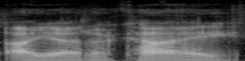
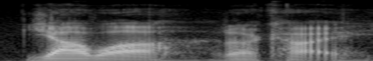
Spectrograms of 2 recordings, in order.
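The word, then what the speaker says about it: 柔らかい: Ayakai meaning well it's however you pronounce this thing it's ayarakai it was uh soft to the touch yawa rakai yawa okay yawa rakai soft tender flexible limp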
